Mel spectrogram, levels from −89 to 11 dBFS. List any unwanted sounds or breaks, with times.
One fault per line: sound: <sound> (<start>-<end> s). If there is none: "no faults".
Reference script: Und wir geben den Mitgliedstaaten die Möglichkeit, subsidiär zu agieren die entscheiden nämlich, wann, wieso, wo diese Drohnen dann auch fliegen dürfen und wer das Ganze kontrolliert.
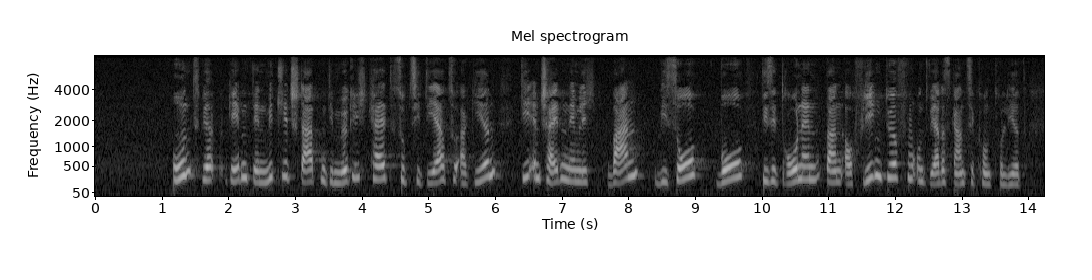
no faults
